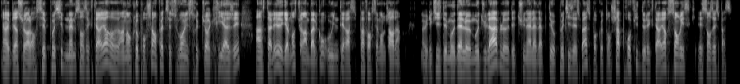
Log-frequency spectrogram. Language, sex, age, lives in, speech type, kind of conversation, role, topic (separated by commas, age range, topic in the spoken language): French, male, 25-29, France, read, expert-assistant, expert, Faut-il laisser son chat sortir dehors en toute sécurité ?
